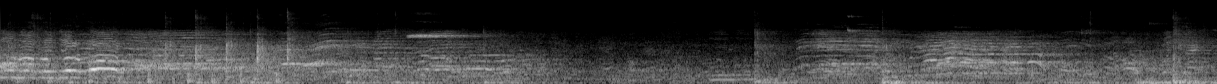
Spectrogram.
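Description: Volleyball being struck during a rally: a series of sharp smacks of hands and forearms on the ball, most of them in the first few seconds, one more about halfway through and another near the end. Players and spectators call out and chatter around them.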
